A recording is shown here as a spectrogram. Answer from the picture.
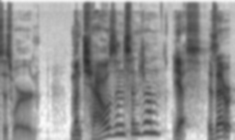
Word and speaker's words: Munchausen: So how do you pronounce it? Munchausen syndrome. Munchausen.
